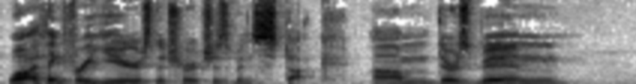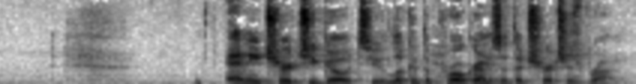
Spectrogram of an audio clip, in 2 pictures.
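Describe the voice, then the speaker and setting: A man's voice: on the low side, lively intonation, a little slow, a little mellow. Earnest storytelling man in his thirties. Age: 30s. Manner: earnest, storytelling, frequent restarts and laughs. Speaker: ministry founder, pastor. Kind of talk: interview conversation.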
